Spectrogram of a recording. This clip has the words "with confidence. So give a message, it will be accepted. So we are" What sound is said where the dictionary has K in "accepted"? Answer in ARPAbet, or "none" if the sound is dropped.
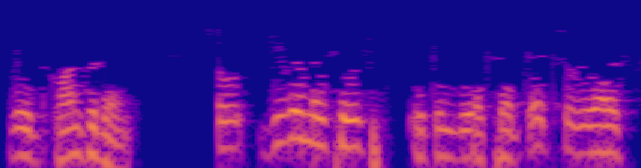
K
